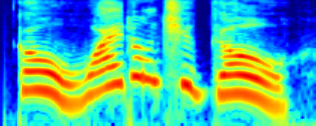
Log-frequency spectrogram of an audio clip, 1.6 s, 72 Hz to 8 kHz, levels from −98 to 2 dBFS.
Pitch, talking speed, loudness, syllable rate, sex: 255 Hz, 150 wpm, -15 LUFS, 3.8 syllables/s, female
